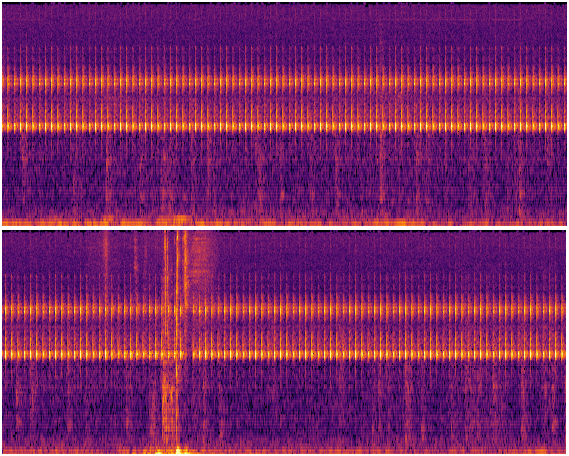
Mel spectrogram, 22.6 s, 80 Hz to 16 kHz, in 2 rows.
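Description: Replica Rolex Submariner's mechanical movement ticking rapidly and evenly, picked up and amplified by a timegrapher's microphone, over a faint steady high whine. About 15 seconds in, a loud knock as the watch is handled on the microphone stand.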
